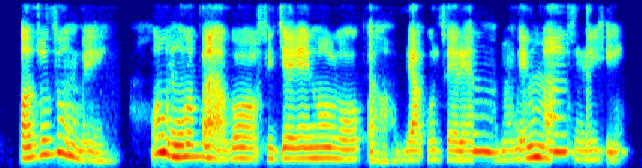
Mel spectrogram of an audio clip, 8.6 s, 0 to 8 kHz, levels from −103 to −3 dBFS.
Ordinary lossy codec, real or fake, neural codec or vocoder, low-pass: none; fake; codec, 24 kHz, 0.9 kbps, WavTokenizer, small release; 7.2 kHz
